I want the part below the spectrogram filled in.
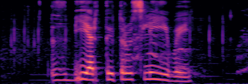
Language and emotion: Russian, neutral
